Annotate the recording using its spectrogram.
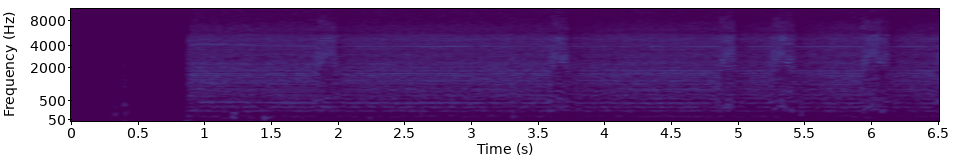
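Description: Near silence: a few faint clicks, then a very faint steady hum with a thin high tone underneath, starting about a second in.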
